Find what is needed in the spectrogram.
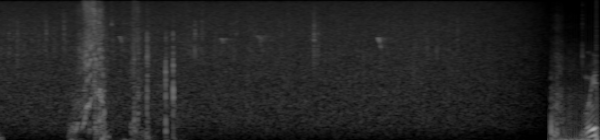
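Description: Logo sting sound effect: a quick swish with a few rapid zipper-like ticks about a second in, then a faint hiss that slowly fades away.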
